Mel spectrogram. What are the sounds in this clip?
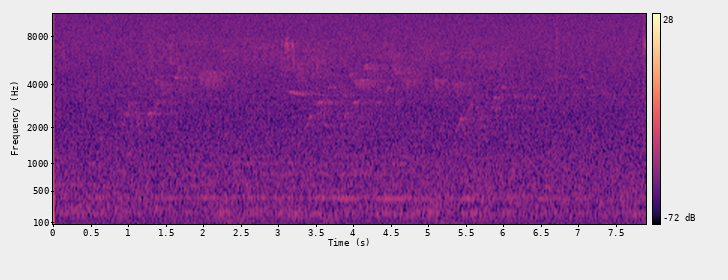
Swainson's Thrush song, insect buzz, Chestnut-backed Chickadee call, Hermit Thrush song, unidentified sound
